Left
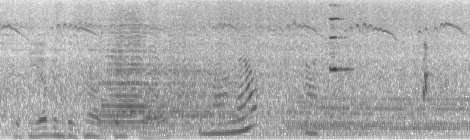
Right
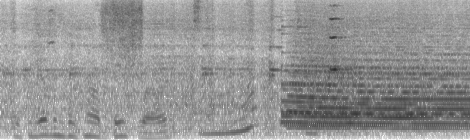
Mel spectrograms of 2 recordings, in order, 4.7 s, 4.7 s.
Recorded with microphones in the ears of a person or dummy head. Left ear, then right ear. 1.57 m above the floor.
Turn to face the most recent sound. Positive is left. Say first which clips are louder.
# right 6 dB
turn(degrees=-20)  # may be behind; listen again after turning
